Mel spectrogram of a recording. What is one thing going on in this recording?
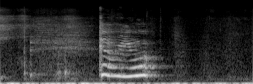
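A baby squeals briefly.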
